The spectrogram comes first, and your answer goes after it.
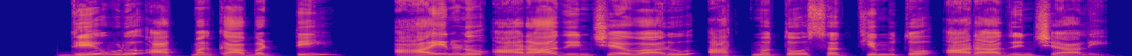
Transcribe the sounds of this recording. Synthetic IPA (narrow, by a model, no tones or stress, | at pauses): d̪e̞ːwuɽuʔaːt̪mɐkaːbɐʈːi | aːjɐnɐnuʔaːɾaːd̪iɲt͡ʃɛːʋaːɾuʔaːt̪mɐt̪o̞ːsɐt̪jɐmut̪o̞ːʔaːɾaːd̪iɲt͡ʃaːlḭ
